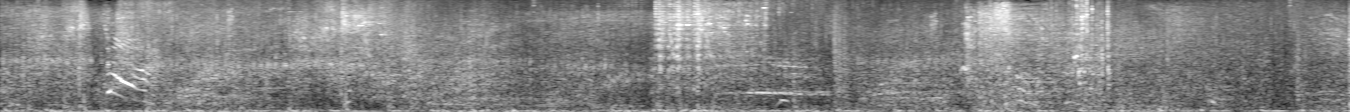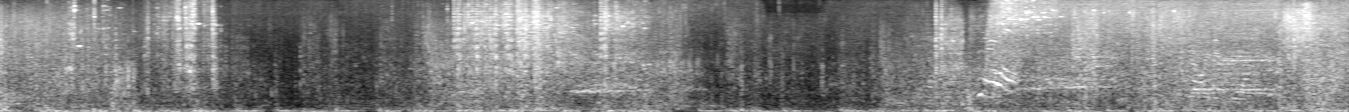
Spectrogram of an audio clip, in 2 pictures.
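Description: A large machine creature screeches and roars.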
